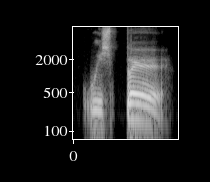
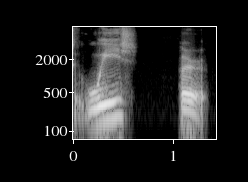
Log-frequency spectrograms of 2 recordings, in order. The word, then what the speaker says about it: whisper: For example, we have here, if we separate whisper, the first syllable is the syllable that is stressed, right? If you can listen, whisper, right? It is not whisper, no, it is whisper.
